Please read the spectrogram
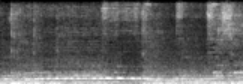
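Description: Live gospel music at full volume: a band playing with several voices singing together, and percussion hits coming in about halfway through.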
